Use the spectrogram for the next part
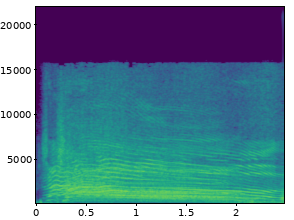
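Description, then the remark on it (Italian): A crowd of children shout "Ciao!" together as a greeting after a countdown of 3, 2, 1, in one long, loud, sustained cry, their many high voices blending into a single enthusiastic group call that fills the whole moment. “E eh, quindi faremo questo saluto eh, tipo ciao, va bene? 3, 2, 1. Ciao!”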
